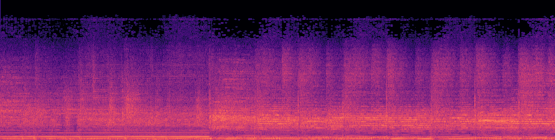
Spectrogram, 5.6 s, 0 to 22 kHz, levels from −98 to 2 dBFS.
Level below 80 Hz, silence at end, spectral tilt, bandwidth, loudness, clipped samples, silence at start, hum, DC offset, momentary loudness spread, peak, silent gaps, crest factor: under -90 dBFS; 0 s; -0.5 dB/octave; over 20 kHz; -26 LUFS; under 0.1%; 0 s; none; 0.4%; 5 LU; -14 dBFS; none; 14 dB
